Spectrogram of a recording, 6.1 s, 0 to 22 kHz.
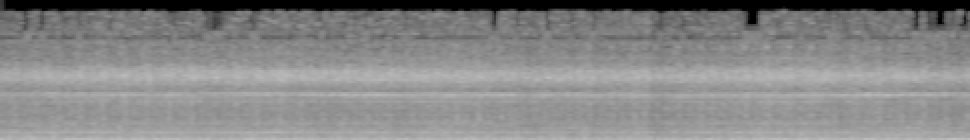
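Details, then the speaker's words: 2006 Pontiac Grand Prix supercharged V6 swap engine, oil pan had metal debris: steady even idle with smooth low rumble, no oil cap smoke, only a slight tick noted; normal idle. "I don't know how it's not grenaded, but it actually sounds pretty good."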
